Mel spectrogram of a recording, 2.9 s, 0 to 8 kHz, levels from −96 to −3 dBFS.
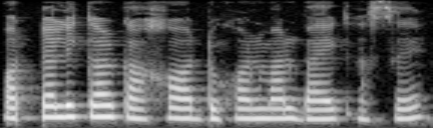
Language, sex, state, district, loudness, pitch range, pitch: Assamese, female, Assam, Kamrup Metropolitan, -16 LUFS, 225-245 Hz, 230 Hz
